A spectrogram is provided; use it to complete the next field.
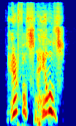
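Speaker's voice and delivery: sharp hiss, pitched very high. Someone behind the narrator warns about the snapped twig: hushed hiss. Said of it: "a hushed voice hissed behind me".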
